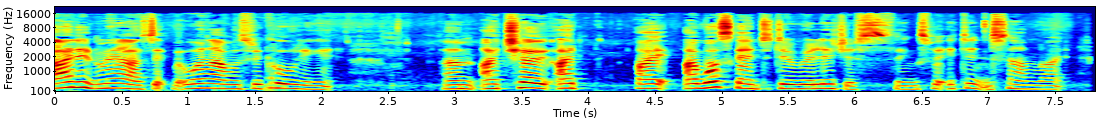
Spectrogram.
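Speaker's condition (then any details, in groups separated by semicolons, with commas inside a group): Parkinson's disease; about 15 years since diagnosis, pump prevents seizing up on stage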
